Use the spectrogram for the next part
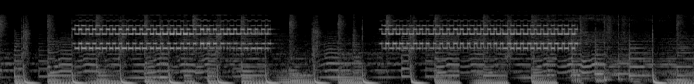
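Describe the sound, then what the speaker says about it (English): An incoming call rings on a phone: a bright electronic ringtone melody plays loudly in two repeated bursts with a short gap between them. "I'm getting a ton of phone calls"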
